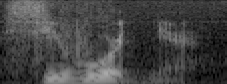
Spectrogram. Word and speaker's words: сегодня: Меня спрашивают, почему в русском языке слово «сегодня» мы произносим «св» вместо «г» «сегодня». И вот мой ответ. Современное слово «сегодня» образовалось из двух слов «сего дня». «Сей», «сего» — это устаревшее форма современного слова «этот» этого. Оно сохранилось в слове «сегодня» и произносится по правилам произношения окончаний «ово», «ева», о котором мы говорили сегодня.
